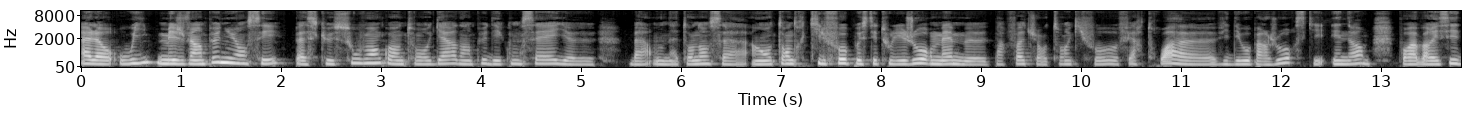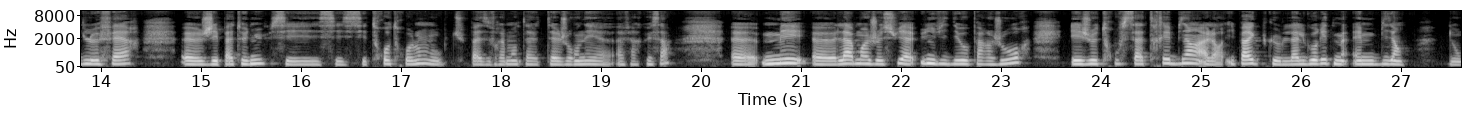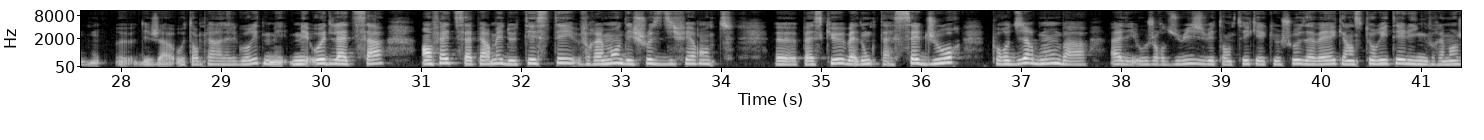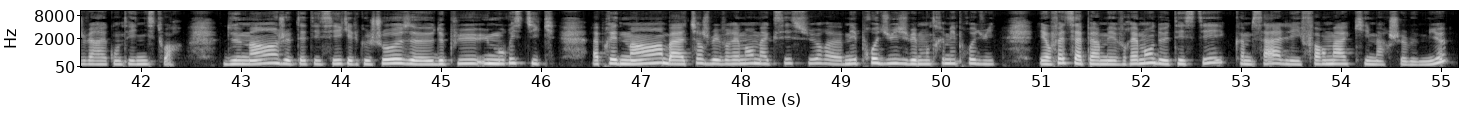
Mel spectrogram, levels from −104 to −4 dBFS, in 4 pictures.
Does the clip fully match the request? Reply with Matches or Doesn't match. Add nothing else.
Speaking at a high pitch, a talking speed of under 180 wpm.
Doesn't match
